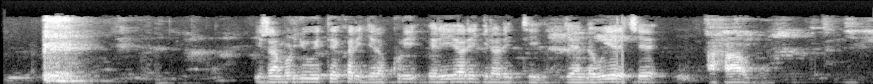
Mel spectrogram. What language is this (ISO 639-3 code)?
kin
